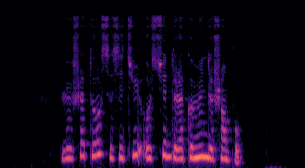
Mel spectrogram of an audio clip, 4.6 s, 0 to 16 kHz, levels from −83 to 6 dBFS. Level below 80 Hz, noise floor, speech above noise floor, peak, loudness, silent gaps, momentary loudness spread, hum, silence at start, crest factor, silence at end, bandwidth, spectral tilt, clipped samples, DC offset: -78 dBFS; -83 dBFS; 54 dB; -16 dBFS; -29 LUFS; none; 12 LU; none; 0.95 s; 14 dB; 0.95 s; 11.5 kHz; -5.5 dB/octave; under 0.1%; under 0.1%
